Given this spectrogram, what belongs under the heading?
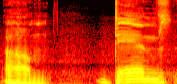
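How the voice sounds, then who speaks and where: Male podcast co-host, lowish voice, loose rambling chat. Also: drawn-out words, smooth. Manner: rambling, many restarts and "right?" asides. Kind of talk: casual chat.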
